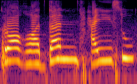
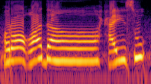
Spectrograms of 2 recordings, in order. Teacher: ہا کی ایک اور مثال ہم دیکھتے ہیں، وَكُلَا مِنْهَا رَغَدًا حَيْثُ، رَغَدًا حَيْثُ، تنوین کے بعد ہا آ رہا ہے، ہا حروف حلقی میں سے ہے تو یہاں پہ ہم نے تنوین کی جو آواز ہے اس کو ہم نے ظاہر کر کے پڑھا ہے، ہم نے غنہ نہیں کیا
